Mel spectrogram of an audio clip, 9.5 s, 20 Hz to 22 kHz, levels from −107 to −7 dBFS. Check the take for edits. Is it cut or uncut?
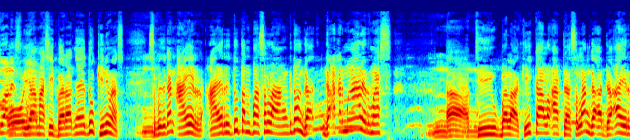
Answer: uncut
